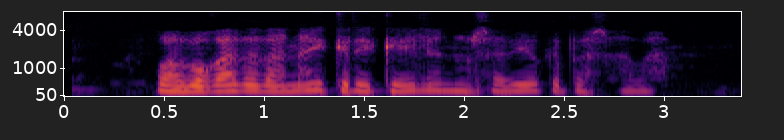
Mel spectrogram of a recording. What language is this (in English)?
Galician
